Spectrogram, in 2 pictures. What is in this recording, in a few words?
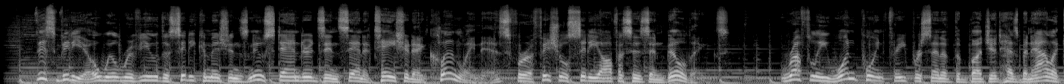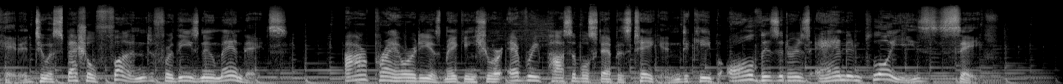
Explainer video Narration; City Commission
